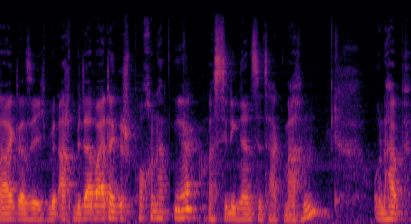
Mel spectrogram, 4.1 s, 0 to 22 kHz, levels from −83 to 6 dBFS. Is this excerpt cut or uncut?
cut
